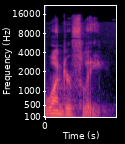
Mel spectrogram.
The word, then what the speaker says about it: wonderfully: l l y and I said the U is silent the U is silent in these three words masterfully beautifully and wonderfully and it's true that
